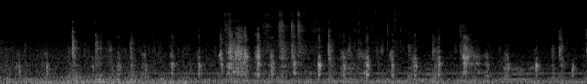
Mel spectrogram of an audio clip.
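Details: Backyard chickens on an October day, hens clucking: a busy mix of short broadband clucks and squawks, a louder burst of overlapping calls near the middle, over a steady low rumble of background noise.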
